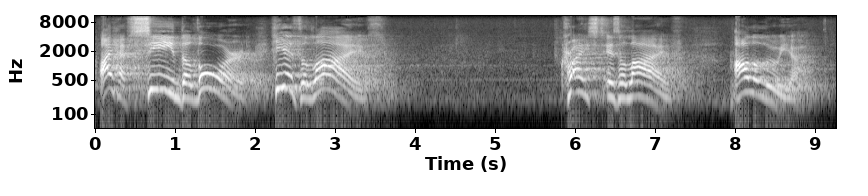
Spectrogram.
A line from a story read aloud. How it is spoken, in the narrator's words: I shouted with joy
